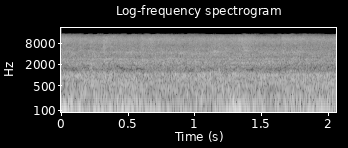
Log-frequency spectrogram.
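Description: Heavy rain drops beating on a window ledge and on the body of the phone recording them: a dense, steady patter with a deep, uneven rumble underneath.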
